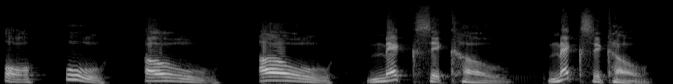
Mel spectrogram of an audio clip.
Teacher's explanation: la O al final es una O larga y entonces sabemos que es un diptongo, como si fuera O, U, O, Mexico, Mexico.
